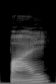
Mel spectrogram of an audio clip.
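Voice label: "bai", Mandarin Chinese, tone 2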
